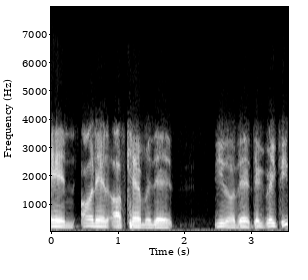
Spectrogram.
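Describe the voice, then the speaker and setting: The voice carries a slight New Orleans accent. Its intonation is monotone and flat. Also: man. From New Orleans, Louisiana. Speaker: actor. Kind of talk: interview.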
